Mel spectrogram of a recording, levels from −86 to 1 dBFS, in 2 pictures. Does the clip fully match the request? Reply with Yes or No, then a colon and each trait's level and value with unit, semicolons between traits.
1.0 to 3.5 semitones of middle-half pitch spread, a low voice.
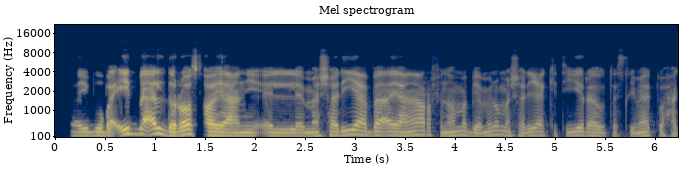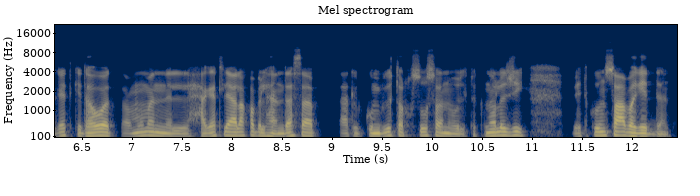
Yes: average, 2.8 semitones; low, 115 Hz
